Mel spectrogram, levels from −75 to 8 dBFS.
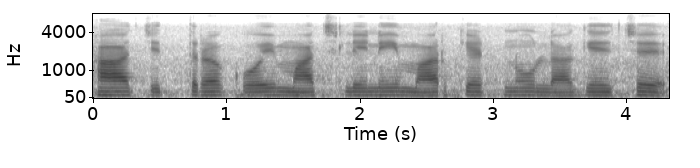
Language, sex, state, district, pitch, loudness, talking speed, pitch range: Gujarati, male, Gujarat, Gandhinagar, 125 Hz, -21 LUFS, 110 wpm, 120-125 Hz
